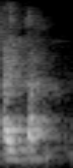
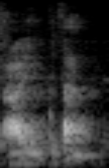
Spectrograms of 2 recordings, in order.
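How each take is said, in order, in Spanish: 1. Las palabras se pegan unas con otras, de forma informal. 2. Las palabras se pronuncian claramente y con distinción. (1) "cuando hablamos coloquialmente decimos" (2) "Bueno, sería"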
